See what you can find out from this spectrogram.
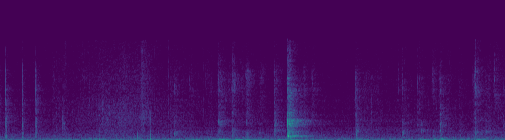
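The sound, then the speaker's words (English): Typing on a computer keyboard: a quiet, steady patter of many rapid keystrokes over faint background hiss. “Let me type it in and see if that helps.”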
